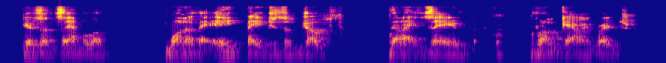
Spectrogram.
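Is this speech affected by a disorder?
Yes: laryngectomy; no natural speech, text-to-voice, flat toneless, AI voice clone.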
